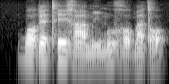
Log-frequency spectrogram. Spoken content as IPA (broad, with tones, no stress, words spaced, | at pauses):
bɔ˦˨ɗɛ˦tʰeː˦ ɣaː˨miː˨muː˦ ɣɔ˦˨ba˦tɔ˨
